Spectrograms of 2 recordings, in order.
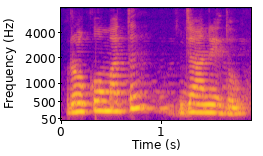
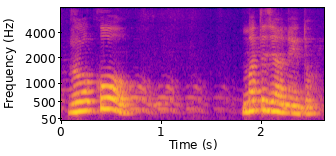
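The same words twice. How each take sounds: First: "रोको मत", short break, then a falling "जाने दो"; pause after मत. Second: "रोको" alone, long pause, then "मत जाने दो"; pause after रोको. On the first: Speaker repeats the phrase meaning let him go, pause after मत. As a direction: keep मत joined to रोको, pause before जाने दो. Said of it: "यही शब्द हैं". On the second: Same words repeated to mean stop him, pause after रोको. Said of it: "दोबारा बोल दिया". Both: Shown as a demonstration.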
